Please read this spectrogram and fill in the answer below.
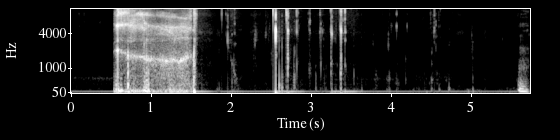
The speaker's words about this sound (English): I'm gonna give it a sip. You ready? I'm going in.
